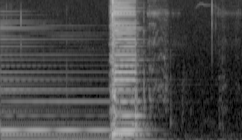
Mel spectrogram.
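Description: Steel-string acoustic guitar: a chord rings on, then a second chord is plucked about a second in and fades away near the end.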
